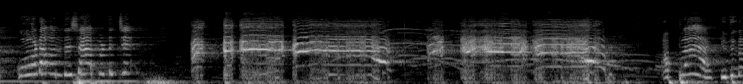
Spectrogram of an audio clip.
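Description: A human voice mimics a rooster's crow with several rising and falling calls, interrupted by brief pauses.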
